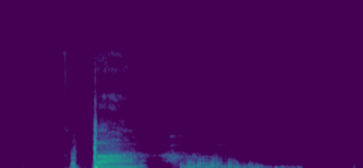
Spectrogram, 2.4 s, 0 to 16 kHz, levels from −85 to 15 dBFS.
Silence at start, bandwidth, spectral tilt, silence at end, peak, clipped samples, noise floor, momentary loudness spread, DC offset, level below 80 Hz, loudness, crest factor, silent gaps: 0.45 s; 11 kHz; -7.5 dB/octave; 0.7 s; -10 dBFS; under 0.1%; -73 dBFS; 22 LU; under 0.1%; -46 dBFS; -31 LUFS; 26 dB; none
